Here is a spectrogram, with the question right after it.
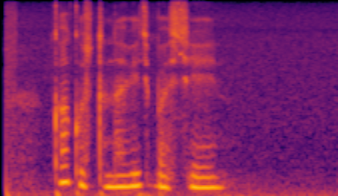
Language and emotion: Russian, sad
